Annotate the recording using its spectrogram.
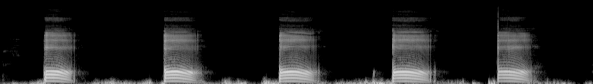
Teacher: Saya akan lafalkan vokal I tapi tanpa mengangkat bagian tengah lidah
